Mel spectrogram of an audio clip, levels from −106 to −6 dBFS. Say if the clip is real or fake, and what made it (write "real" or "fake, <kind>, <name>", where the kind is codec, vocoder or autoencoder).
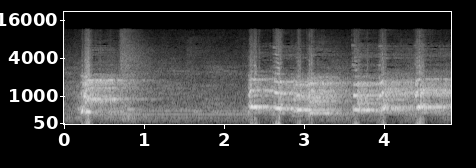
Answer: real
